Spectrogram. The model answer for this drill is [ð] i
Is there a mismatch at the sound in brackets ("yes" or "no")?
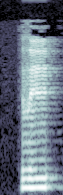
no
